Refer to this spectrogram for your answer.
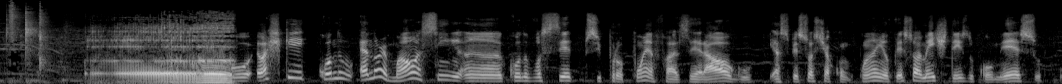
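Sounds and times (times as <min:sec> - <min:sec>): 
long loud burp with a rough croaking tone: 0:00.8 - 0:02.4
speech: 0:02.7 - 0:10.6.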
